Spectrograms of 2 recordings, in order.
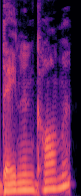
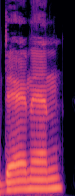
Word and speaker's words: Danan: Is it not Dan Coleman? You got it. We are friends. Okay, good. Is there a different way to pronounce it? There's lots of ways depending on where you are are in the world. I'm Dan. Israelis call me Dan.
